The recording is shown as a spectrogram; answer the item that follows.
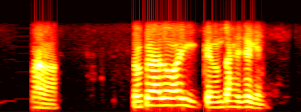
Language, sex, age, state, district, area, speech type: Manipuri, male, 18-30, Manipur, Kangpokpi, urban, conversation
